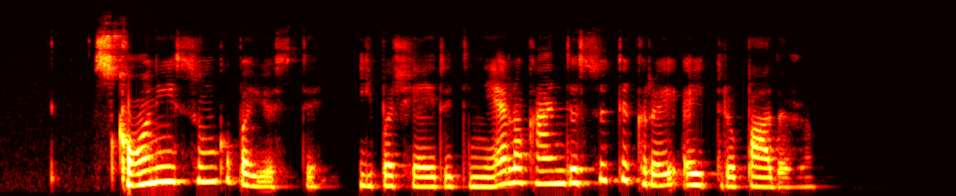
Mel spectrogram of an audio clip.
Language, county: Lithuanian, Vilnius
